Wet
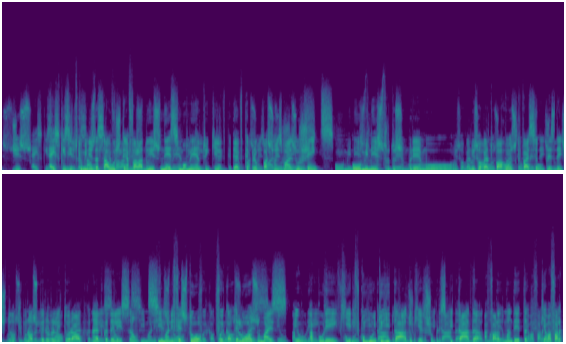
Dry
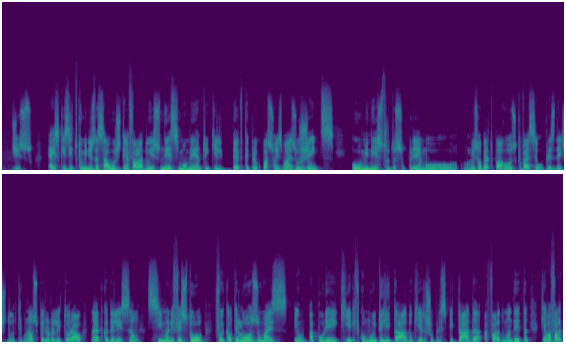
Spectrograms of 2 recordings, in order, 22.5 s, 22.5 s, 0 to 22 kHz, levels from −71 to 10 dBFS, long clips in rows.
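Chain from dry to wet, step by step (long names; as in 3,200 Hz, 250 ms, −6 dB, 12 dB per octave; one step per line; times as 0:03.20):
backwards echo 348 ms −9.5 dB
downward expander −36 dBFS
level +3 dB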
